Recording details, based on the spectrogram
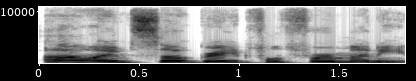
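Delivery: insincere, fake gushing gratitude, very high-pitched. Showing a pretended thank-you for money: pretending to be grateful. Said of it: "I can't pretend".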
